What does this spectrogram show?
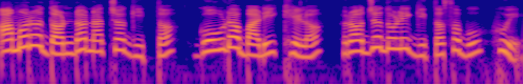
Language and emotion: Odia, neutral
